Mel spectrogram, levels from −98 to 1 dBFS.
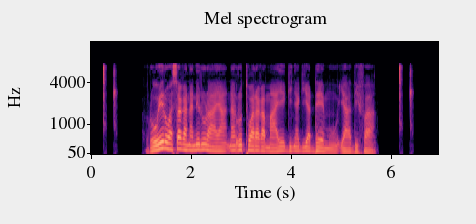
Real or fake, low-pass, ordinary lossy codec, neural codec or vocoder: real; 7.2 kHz; none; none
